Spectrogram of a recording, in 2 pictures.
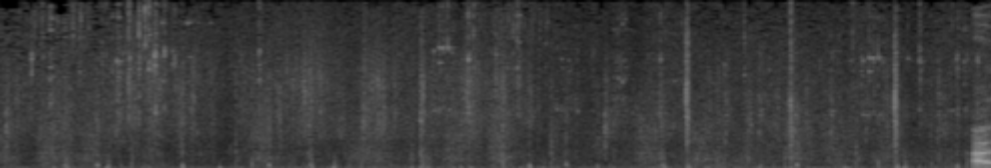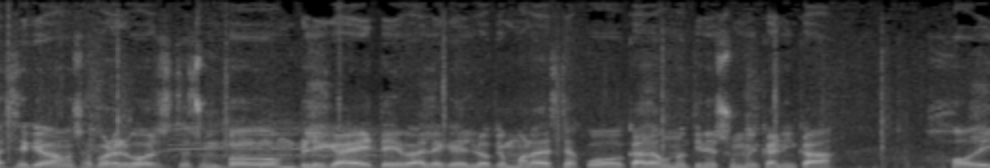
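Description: A horse gallops with quick hoofbeats on grass.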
